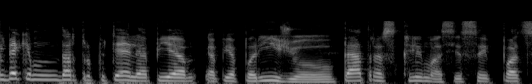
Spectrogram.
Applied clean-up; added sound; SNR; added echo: neural mask model RNNoise.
